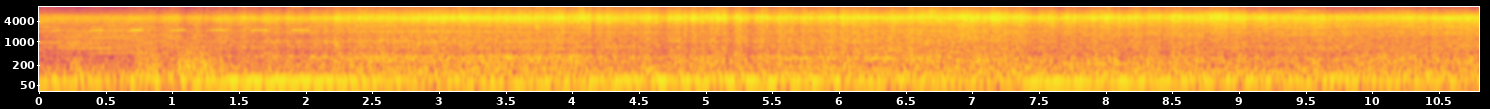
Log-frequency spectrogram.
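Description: BNSF freight train passing close by: the diesel locomotives' engines rumbling as they go by, then double-stack container cars rolling past with steady, loud wheel and rail noise.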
